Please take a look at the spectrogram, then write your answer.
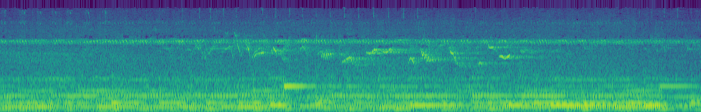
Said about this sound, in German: Wir stehen hier mitten auf der Wiese. Überall summt und flattert es. Auf den ersten Blick sieht man nur Gras. Aber wenn man genauer hinschaut, entdeckt man viel mehr. Bunte Blumen, verschiedene Gräser, Käfer, Spinnen und Bienen.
